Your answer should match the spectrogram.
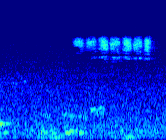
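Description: Very faint chalk writing on a blackboard, near silence: light scratches, then a quick run of about six small high ticks about a second in.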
